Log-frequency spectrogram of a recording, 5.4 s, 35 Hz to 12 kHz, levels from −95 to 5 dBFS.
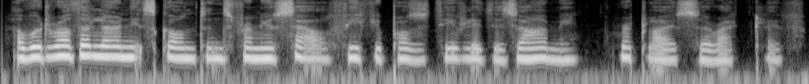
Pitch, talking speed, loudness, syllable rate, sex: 210 Hz, 180 wpm, -19 LUFS, 5.8 syllables/s, female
